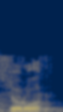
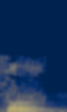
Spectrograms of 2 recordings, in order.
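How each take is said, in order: First: The two r sounds are said separately. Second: The two r sounds merge into one. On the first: The speaker calls it right. "فلا بد أن نلفظها كما لفظناها" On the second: The speaker calls it wrong. "ولا يصح أن تقول سر وذل وجد بالإضغام"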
